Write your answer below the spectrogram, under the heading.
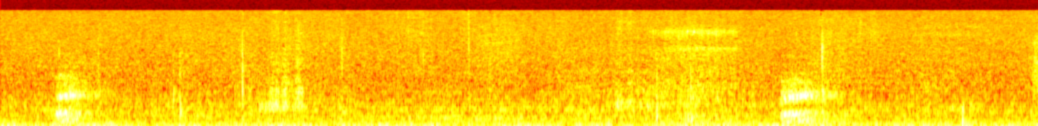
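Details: British Shorthair kittens during their first thirty days, living with their mother indoors. Two short, soft, harmonic mews about five seconds apart, with faint clicks and rustling in between over a quiet background hum.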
